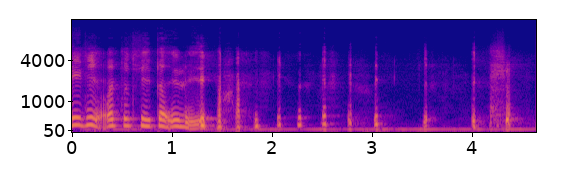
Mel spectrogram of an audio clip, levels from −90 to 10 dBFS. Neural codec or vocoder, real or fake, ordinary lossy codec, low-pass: codec, 44.1 kHz, 2.6 kbps, DAC; fake; none; 14.4 kHz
